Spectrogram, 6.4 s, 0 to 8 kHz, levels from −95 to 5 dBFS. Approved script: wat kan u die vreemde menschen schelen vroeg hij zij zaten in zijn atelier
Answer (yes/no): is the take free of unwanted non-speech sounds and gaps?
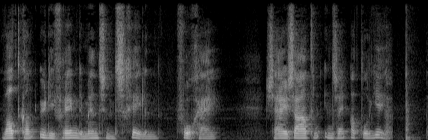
no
